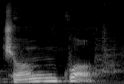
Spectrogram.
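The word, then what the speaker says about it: 中国: En los chinos y en el idioma mandarín, China se llama Chongguo.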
